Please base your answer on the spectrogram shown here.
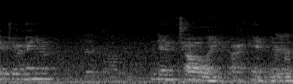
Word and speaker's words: Naphtali: Naphtali. I can't never pronounce that.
